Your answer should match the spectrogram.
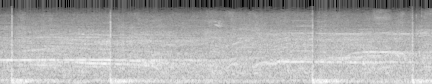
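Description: Stadium crowd cheering and shouting, with a few held calls rising above the noise. A low thump comes about once a second.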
